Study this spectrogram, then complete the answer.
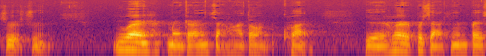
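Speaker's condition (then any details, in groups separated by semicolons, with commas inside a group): Hearing impairment; gets interrupted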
